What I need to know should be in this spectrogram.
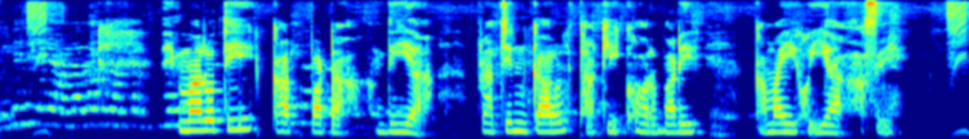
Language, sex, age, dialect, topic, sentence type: Bengali, male, 25-30, Rajbangshi, agriculture, statement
